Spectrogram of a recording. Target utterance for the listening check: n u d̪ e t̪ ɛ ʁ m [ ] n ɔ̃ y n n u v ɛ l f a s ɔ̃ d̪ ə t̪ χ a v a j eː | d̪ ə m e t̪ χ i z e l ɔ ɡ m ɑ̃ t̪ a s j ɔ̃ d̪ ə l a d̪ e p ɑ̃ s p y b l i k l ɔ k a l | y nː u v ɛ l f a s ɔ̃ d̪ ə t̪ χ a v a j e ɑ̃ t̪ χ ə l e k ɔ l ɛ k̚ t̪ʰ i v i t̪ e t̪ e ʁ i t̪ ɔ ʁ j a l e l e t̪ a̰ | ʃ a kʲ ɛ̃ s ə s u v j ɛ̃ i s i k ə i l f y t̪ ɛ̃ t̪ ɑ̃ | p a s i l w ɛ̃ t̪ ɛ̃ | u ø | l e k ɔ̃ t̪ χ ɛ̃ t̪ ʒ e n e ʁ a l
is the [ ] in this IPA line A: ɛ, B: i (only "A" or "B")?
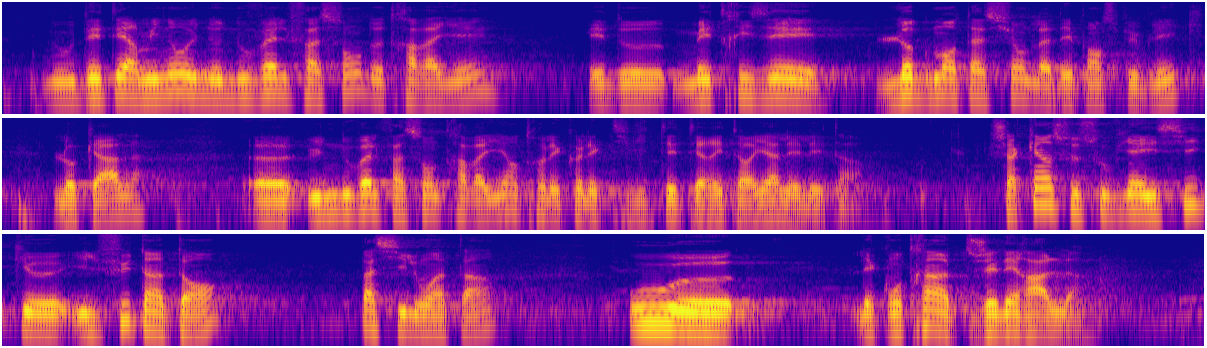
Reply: B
